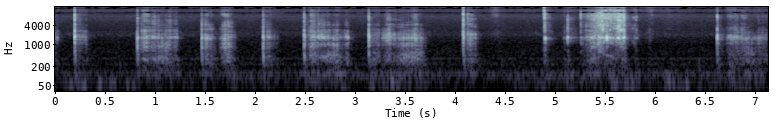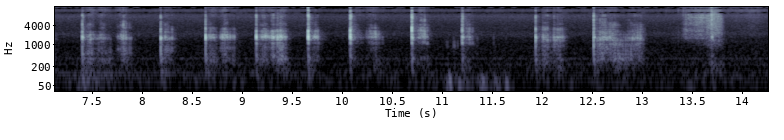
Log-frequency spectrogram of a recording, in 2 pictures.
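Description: A yellow plastic stylus scratches numbers onto the screen of a small hand-held plastic magnetic drawing board. Short, dry scratching and rasping strokes come in quick bursts separated by brief pauses, with most of their energy in the upper midrange. There is almost no ring after each stroke.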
